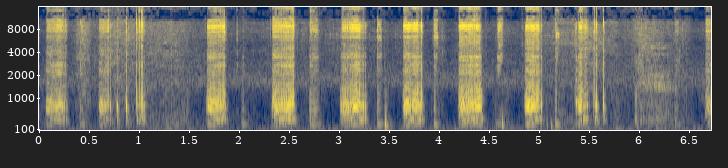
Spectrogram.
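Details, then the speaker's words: Tank 300 cabin grab handle: sharp, chirpy squeaks in bursts as the handle is worked, not cured by tightening bolts; caused by a paper sticker/trim rubbing against the glass, fixed by running a plastic card along it. "была такая проблема у меня поскрипывать вот подтягивался болты подтягивался не проходил"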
